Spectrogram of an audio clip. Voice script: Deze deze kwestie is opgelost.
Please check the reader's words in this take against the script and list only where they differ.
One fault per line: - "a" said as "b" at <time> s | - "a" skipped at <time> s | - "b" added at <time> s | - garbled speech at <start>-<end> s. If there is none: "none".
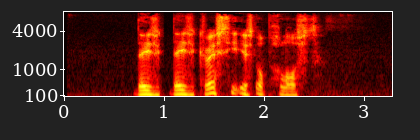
none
